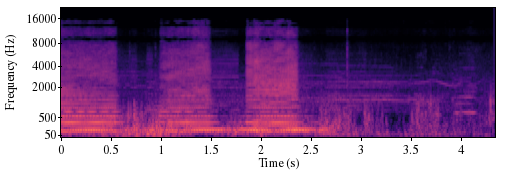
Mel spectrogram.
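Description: Stadium air horn sounding for a touchdown: a long blast ends about half a second in, followed by two short blasts about a second apart, each a low two-tone honk. After them only the quieter murmur of the stadium remains.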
